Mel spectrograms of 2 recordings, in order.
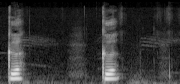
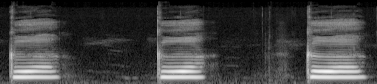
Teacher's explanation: It's lighter than English G, and it should be as light as K in skirt.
